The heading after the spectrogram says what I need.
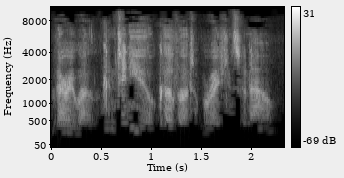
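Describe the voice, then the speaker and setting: A man's voice: medium pitch, rapid-fire, sharp tone, husky, low-quality recording. An actor playing a formal, commanding covert-operations controller, a man speaking clipped orders through a radio filter in an audio drama. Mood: formal, cool.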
